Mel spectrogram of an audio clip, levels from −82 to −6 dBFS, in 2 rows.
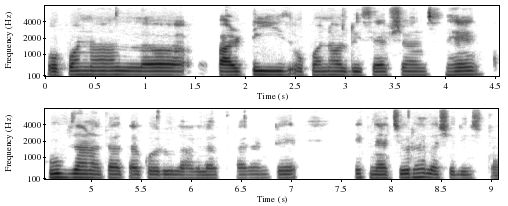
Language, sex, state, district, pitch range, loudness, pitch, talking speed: Konkani, male, Goa, North and South Goa, 140-150 Hz, -22 LUFS, 145 Hz, 130 wpm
